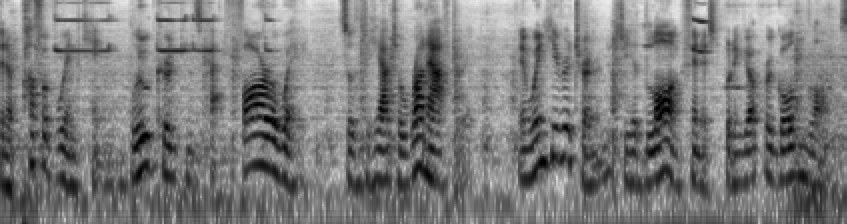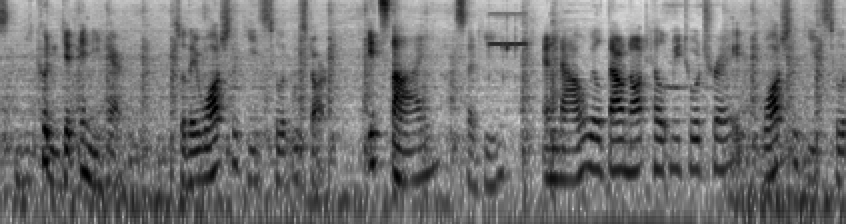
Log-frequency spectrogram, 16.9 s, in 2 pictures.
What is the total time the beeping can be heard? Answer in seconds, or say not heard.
4 s.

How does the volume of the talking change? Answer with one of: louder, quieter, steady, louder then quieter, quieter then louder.
steady.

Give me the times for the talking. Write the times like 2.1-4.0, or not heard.
0.0-16.8.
